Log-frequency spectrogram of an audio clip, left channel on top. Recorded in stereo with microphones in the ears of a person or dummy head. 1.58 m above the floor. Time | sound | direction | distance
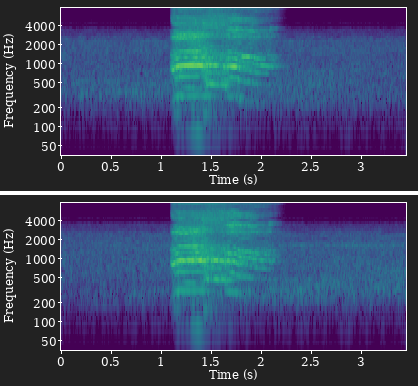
1.1 | a scream | 5° right (ahead or behind) | 0.6 m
